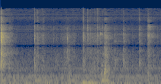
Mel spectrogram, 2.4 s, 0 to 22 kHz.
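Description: A sharp plastic click at the start, then a few faint light taps and knocks as the Acer AL2017 monitor's plastic stand and housing are handled.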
